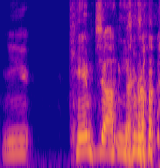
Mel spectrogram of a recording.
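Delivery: loud, high swoop through the names; Doppler effect redo. Shown as a demonstration. Correcting his friend's effect with a loud Doppler swoop. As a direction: blast the names as if they fly past. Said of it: "It would've been like".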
